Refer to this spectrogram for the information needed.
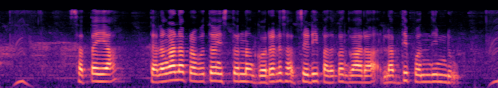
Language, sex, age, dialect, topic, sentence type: Telugu, female, 36-40, Telangana, banking, statement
